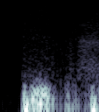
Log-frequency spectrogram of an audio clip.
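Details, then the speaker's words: Simulated ejection systolic murmur made by pressing a stethoscope diaphragm into the fist in a B shape: thump then low rumbling swell, mimicking aortic or pulmonic stenosis. "And what you hear is ejection systolic murmur or ejection systolic click. The causes are aotic stenosis or pulmonic stenosis."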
